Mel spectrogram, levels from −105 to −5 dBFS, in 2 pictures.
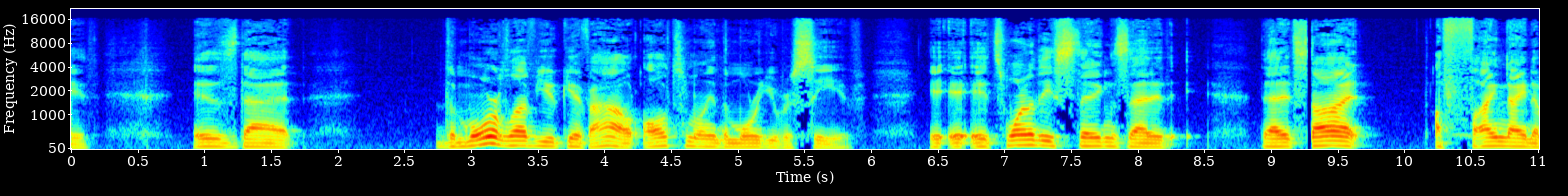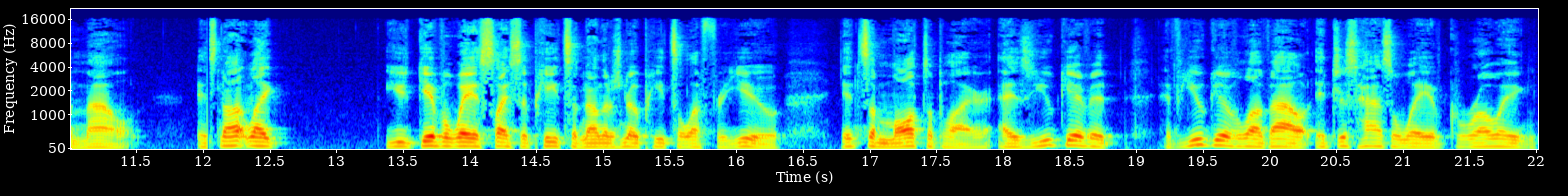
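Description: Two short glitches break the speech, from 9.26 to 9.32 s and from 12.01 to 12.07 s: damaged data in the compressed stream, where the decoder misreads corrupted frames and loses sync.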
